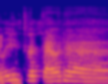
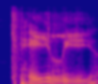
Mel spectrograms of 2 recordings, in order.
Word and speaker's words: ceilidh: there's Ceili and Ceilidh, both pronounced Kaylee, I'm pretty Yeah.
